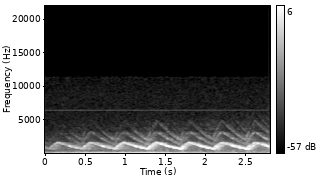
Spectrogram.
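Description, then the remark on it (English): Police sirens in a TV show's theme music wail in a fast, repeating rising-and-falling sweep, about six cycles, loud and steady over a low engine-like hum, with no voices. “You got it from the sirens alone.”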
